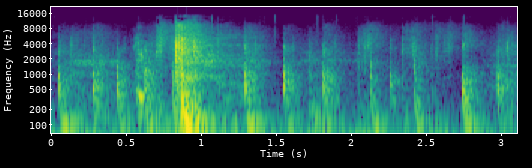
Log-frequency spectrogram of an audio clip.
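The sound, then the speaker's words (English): One loud, sharp crack stands out amid a scattering of lighter knocks and thunks as someone shoots a gun at cans set along a fence, without any talking. “Shooting cans off the fence.”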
